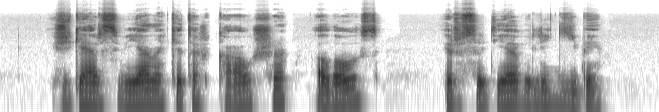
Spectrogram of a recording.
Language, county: Lithuanian, Telšiai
